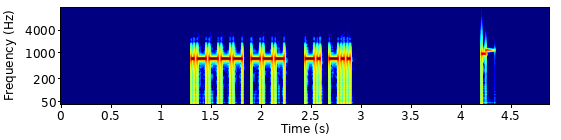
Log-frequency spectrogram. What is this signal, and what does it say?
Morse code, heard as a keyed tone, about 40 wpm, 700 Hz. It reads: 1O ND
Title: Winter Field Day Exchanges 40wpm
